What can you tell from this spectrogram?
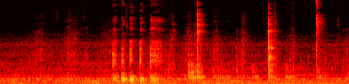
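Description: Close-miked chewing of a mouthful of cereal and milk, with a metal spoon clinking sharply against a glass bowl a few times as it stirs and scoops the cereal.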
